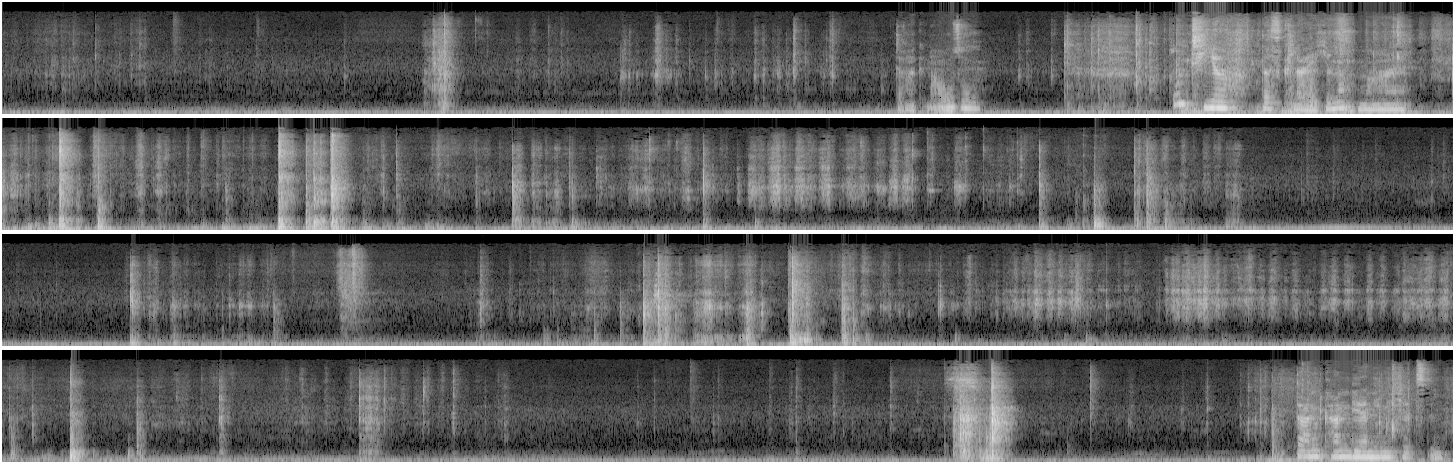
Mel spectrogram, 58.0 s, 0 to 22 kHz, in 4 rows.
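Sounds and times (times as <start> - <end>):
paper rustling: 30.3 - 33.0, 33.6 - 48.8.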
